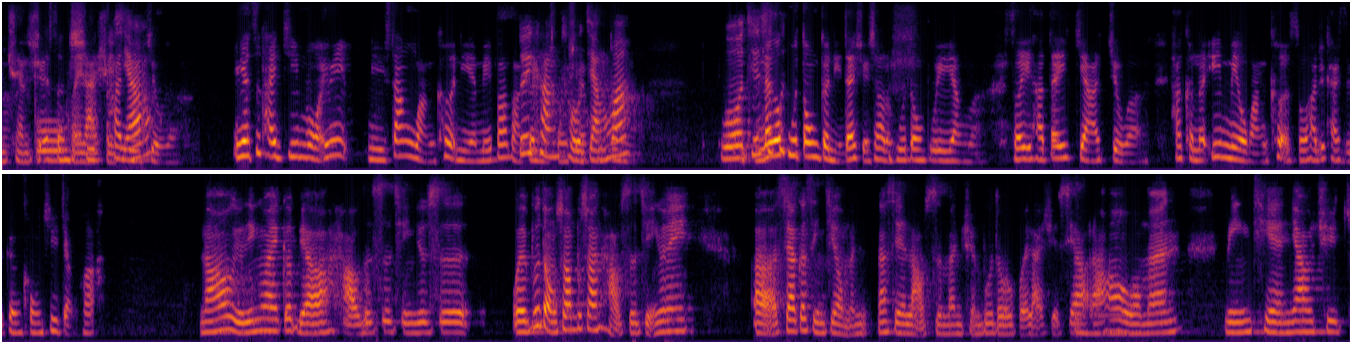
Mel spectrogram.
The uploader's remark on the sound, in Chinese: 我们的播客是需要靠网络来录制的时候，两边网线的延迟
